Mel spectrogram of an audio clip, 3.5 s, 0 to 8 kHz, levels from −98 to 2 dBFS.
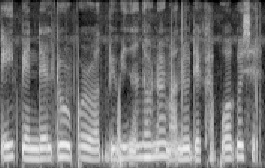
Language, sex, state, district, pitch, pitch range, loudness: Assamese, male, Assam, Sonitpur, 180 Hz, 170-200 Hz, -12 LUFS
